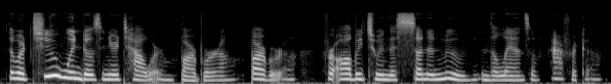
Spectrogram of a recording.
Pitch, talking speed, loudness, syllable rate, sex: 235 Hz, 205 wpm, -17 LUFS, 5.8 syllables/s, female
